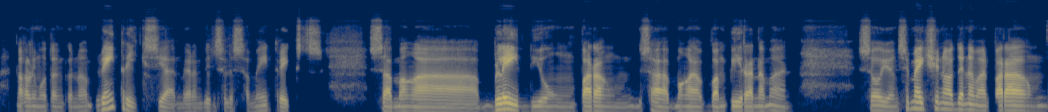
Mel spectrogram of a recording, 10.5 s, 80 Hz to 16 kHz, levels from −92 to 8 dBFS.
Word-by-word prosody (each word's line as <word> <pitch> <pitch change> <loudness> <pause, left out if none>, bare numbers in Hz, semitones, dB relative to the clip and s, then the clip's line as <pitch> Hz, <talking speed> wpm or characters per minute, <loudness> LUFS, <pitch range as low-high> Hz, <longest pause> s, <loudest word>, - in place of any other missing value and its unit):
nakalimutan 110 -1 -7
ko - - -14
na 110 +1 -11
Matrix, 155 - 0
'yan, 95 - -5
mayro'n 95 +1 -11
din 100 0 -16
sila 105 - -8
sa - - -6
Matrix, 425 - -7 0.4
sa 110 - -1
mga 110 -1 -1 0.6
Blade 135 -1 +6 0.2
'yong 110 -2 -11
parang 110 -1 0
sa 110 -2 0
mga 110 -1 -3
bampira 110 +1 -2
naman. 110 -1 -6 0.7
So 125 0 -2
'yon. 110 -2 -4
Si 170 - -6
Mike 165 -2 +7
Shinoda 150 -3 +1
naman 120 -4 0
parang 120 -2 +3
110 Hz, 150 wpm, -25 LUFS, 105-125 Hz, 0.7 s, Mike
